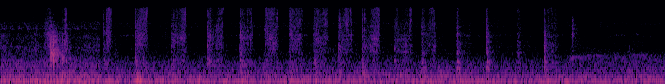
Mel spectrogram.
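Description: A brush strokes and swishes against wood.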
